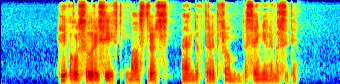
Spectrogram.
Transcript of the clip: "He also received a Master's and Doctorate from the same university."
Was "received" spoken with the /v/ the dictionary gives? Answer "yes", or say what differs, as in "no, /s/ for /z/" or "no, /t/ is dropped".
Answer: yes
